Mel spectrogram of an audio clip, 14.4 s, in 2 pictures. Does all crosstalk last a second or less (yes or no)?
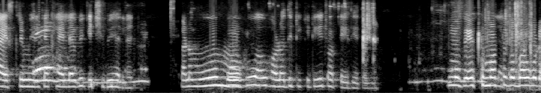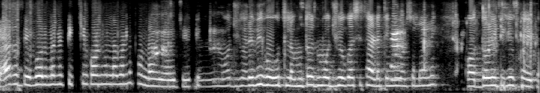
yes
